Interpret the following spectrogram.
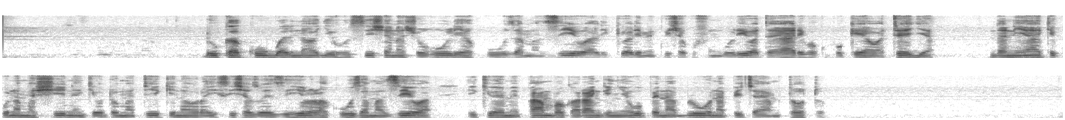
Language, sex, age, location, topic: Swahili, male, 18-24, Dar es Salaam, finance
